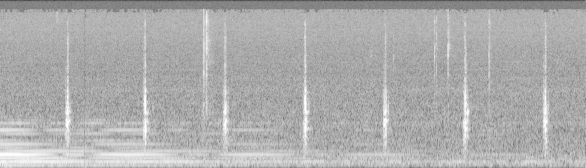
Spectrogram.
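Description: A clock ticks steadily, roughly once per second, each tick a crisp click over a low, sustained droning hum.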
